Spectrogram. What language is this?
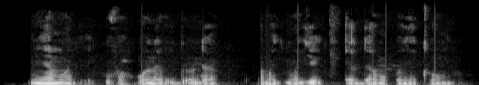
Swahili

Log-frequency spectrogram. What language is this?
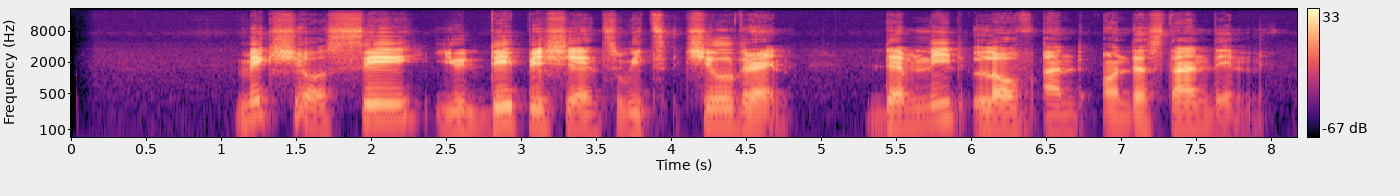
Nigerian Pidgin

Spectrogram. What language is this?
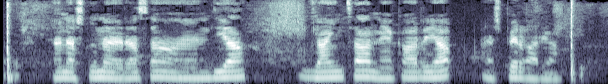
Basque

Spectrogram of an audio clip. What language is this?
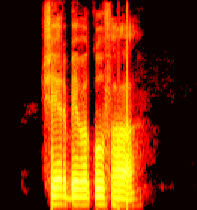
Khetrani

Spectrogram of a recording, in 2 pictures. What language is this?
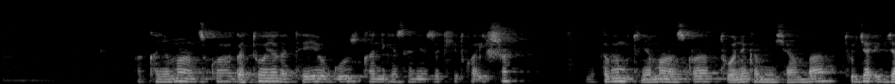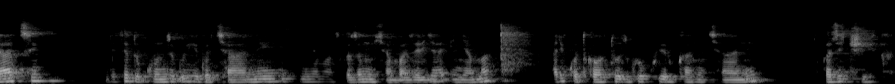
Kinyarwanda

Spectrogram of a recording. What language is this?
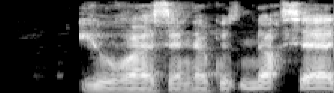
Kabyle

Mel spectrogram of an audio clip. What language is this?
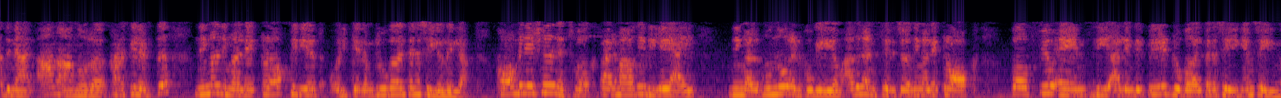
Malayalam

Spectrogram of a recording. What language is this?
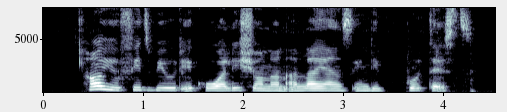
Nigerian Pidgin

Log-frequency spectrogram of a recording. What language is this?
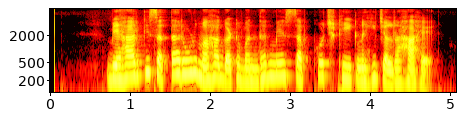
Hindi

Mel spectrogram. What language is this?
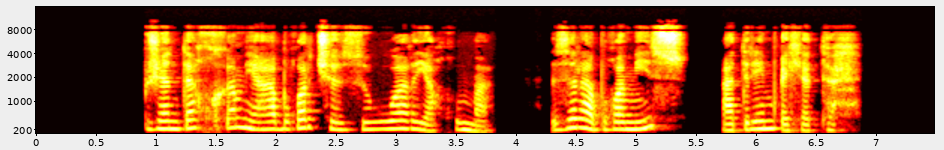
Kabardian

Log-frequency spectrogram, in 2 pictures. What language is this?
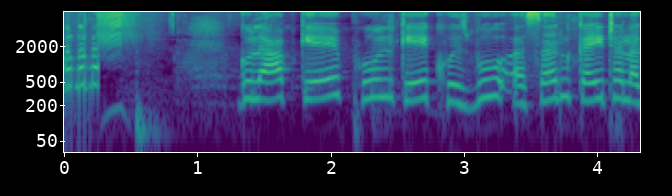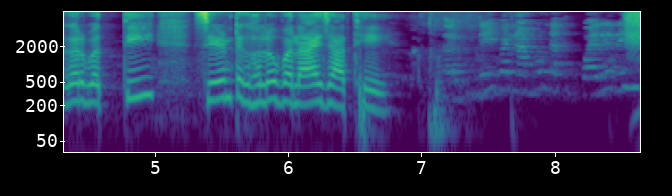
Chhattisgarhi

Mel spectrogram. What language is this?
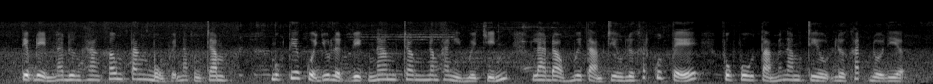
Vietnamese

